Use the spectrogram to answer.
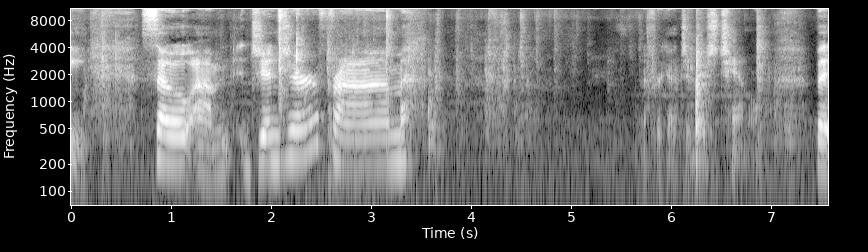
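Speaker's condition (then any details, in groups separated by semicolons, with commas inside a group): No condition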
